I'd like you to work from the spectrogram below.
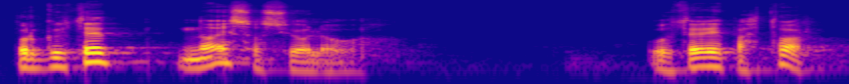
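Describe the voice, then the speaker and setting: A man's voice: medium pitch, very animated, takes it slowly, creaky, dark tone, slightly rough, heavily acted. A man with an Argentine accent voicing a blunt middle-aged bar owner in his sermon story, matter-of-fact and plain. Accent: Argentine Spanish.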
